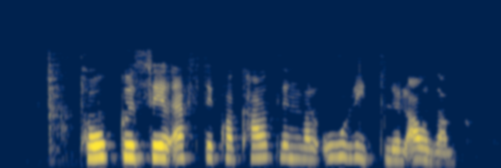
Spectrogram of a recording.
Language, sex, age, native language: Icelandic, male, 11, Icelandic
